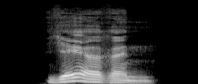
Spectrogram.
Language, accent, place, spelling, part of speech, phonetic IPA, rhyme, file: German, Germany, Berlin, jäheren, adjective, [ˈjɛːəʁən], -ɛːəʁən, De-jäheren.ogg
- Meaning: inflection of jäh: 1. strong genitive masculine/neuter singular comparative degree 2. weak/mixed genitive/dative all-gender singular comparative degree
